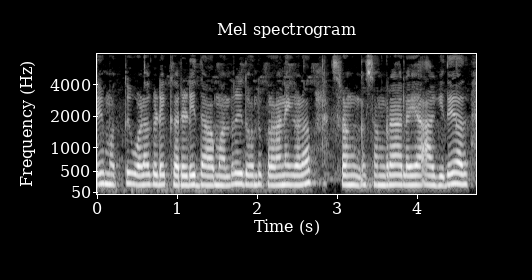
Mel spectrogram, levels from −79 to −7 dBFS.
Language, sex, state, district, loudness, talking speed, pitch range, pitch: Kannada, female, Karnataka, Koppal, -14 LUFS, 125 wpm, 200-215 Hz, 205 Hz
